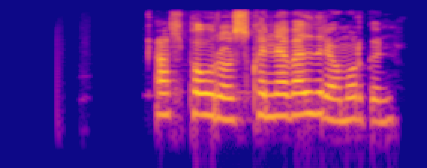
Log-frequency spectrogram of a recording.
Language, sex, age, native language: Icelandic, male, 11, Icelandic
